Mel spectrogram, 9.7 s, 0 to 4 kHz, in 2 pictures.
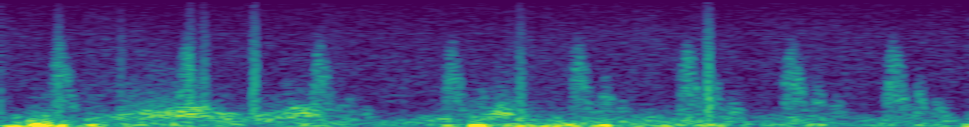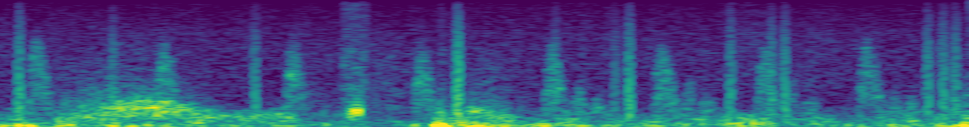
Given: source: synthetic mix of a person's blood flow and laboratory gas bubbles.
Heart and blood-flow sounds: Doppler ultrasound of blood flow; subclavian vein
6.55-6.68 s: bubbles
From the record:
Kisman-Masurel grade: 112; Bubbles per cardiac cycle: 1 to 2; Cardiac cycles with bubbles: 1 to 10%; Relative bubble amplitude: moderate (0.250 to 0.450); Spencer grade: 1 (occasional bubble signal discernible with the cardiac motion signal, with majority of cardiac periods free of bubbles); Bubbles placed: anywhere in the cardiac cycle

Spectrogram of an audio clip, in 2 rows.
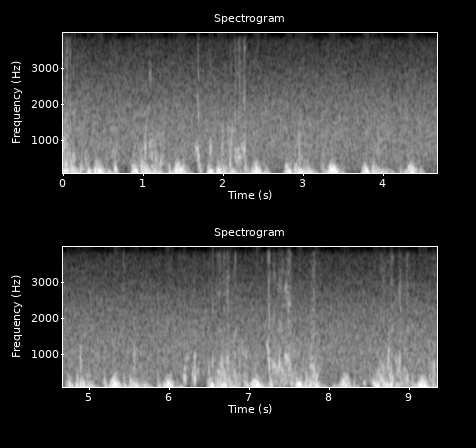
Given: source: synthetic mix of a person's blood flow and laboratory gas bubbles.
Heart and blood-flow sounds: Doppler ultrasound of blood flow; precordium
0.00-0.31 s: bubbles
0.58-0.72 s: bubbles
1.06-1.29 s: bubbles
1.46-1.57 s: bubbles
1.62-1.76 s: bubbles
1.80-1.88 s: bubbles
2.01-2.32 s: bubbles
6.15-6.41 s: bubbles
6.47-6.99 s: bubbles
7.19-7.93 s: bubbles
8.40-9.03 s: bubbles
9.27-9.36 s: bubbles
From the record:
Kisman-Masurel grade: 332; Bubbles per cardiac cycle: rolling drumbeat, 9 or more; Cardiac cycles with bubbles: 50 to 99%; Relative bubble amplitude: moderate (0.250 to 0.450); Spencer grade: 3 (all of the cardiac periods contain showers or single bubble signals, but not dominating or overriding the cardiac motion signals); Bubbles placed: only in the low amplitude regions of the cardiac cycle

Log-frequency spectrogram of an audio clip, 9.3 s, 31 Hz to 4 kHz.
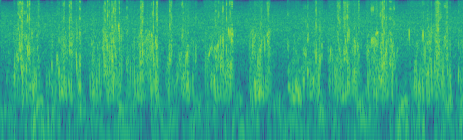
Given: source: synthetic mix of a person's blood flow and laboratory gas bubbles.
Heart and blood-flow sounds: Doppler ultrasound of blood flow; precordium
0.24-0.83 s: bubbles
0.89-1.65 s: bubbles
1.73-2.48 s: bubbles
2.50-3.21 s: bubbles
3.29-3.94 s: bubbles
4.06-4.73 s: bubbles
4.96-5.44 s: bubbles
5.73-6.48 s: bubbles
6.52-7.24 s: bubbles
7.27-7.97 s: bubbles
8.13-9.06 s: bubbles
9.13-9.28 s: bubbles
From the record:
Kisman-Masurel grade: 444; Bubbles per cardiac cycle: continuous sound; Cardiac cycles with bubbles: 100%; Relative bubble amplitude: maximal (0.775 to 0.999); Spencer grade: 4 (maximum detectable bubble signal sounding continuously throughout systole and diastole of every cardiac period, and overriding the amplitude of the normal cardiac signals); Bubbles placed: anywhere in the cardiac cycle

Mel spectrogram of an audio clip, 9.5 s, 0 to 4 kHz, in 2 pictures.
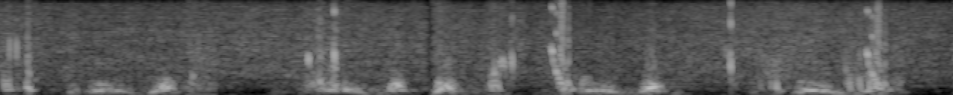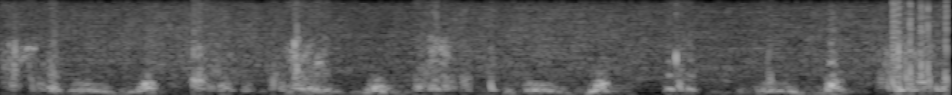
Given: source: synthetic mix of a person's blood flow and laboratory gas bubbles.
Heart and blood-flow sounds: Doppler ultrasound of blood flow; precordium
0.00-0.22 s: bubbles
0.95-1.11 s: bubbles
1.54-1.85 s: bubbles
2.17-2.28 s: bubbles
2.45-2.61 s: bubbles
2.76-2.98 s: bubbles
3.64-3.72 s: bubbles
3.80-3.95 s: bubbles
4.23-4.54 s: bubbles
4.79-5.12 s: bubbles
5.73-6.07 s: bubbles
6.12-6.46 s: bubbles
6.85-7.17 s: bubbles
7.23-7.30 s: bubbles
8.11-8.29 s: bubbles
8.62-8.67 s: bubbles
9.17-9.53 s: bubbles
From the record:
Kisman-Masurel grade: 242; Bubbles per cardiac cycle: several, 3 to 8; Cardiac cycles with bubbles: 100%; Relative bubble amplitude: moderate (0.250 to 0.450); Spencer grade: 3 (all of the cardiac periods contain showers or single bubble signals, but not dominating or overriding the cardiac motion signals); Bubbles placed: only in the low amplitude regions of the cardiac cycle

